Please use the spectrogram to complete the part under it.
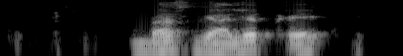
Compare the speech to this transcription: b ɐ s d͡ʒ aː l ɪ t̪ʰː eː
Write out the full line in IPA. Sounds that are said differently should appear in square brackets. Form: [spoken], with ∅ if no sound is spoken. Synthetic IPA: b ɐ s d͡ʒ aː l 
